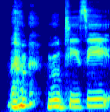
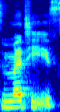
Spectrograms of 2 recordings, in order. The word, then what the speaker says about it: Matisse: buy his creations okay so i've been pronouncing this as mutisi it's matisse i just realized um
